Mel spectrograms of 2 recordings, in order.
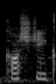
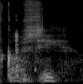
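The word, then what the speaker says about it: Koschei: I've found ways to pronounce it, so Gaucher. We'll both probably say 10 different... Koshi. There's several, and they're all pretty cool and also Russian. So... – Gaucher. It's Gaucher.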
